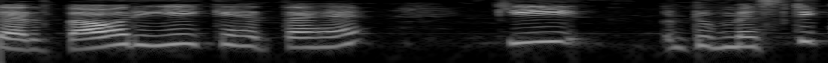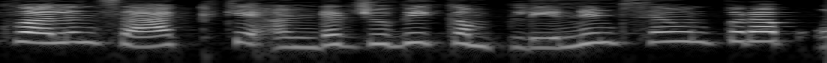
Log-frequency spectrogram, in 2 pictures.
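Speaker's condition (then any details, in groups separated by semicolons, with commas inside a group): No condition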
